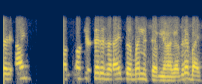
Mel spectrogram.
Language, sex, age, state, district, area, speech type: Kannada, male, 18-30, Karnataka, Gadag, rural, conversation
